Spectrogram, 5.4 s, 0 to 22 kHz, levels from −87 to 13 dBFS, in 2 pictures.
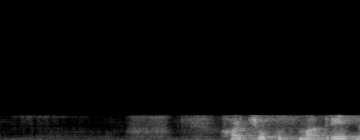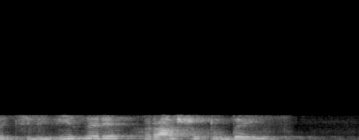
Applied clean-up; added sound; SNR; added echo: neural separator model SepFormer DNS4.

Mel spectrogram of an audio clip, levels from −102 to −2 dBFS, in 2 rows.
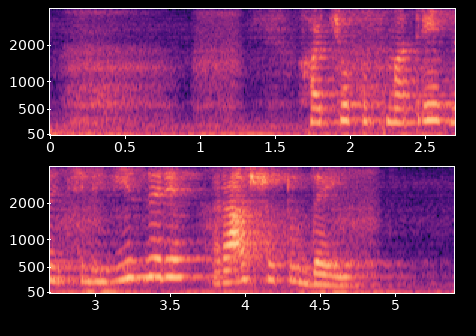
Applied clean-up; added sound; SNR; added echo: none; Breathing; 20 dB; reverberation time 0.8 s.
